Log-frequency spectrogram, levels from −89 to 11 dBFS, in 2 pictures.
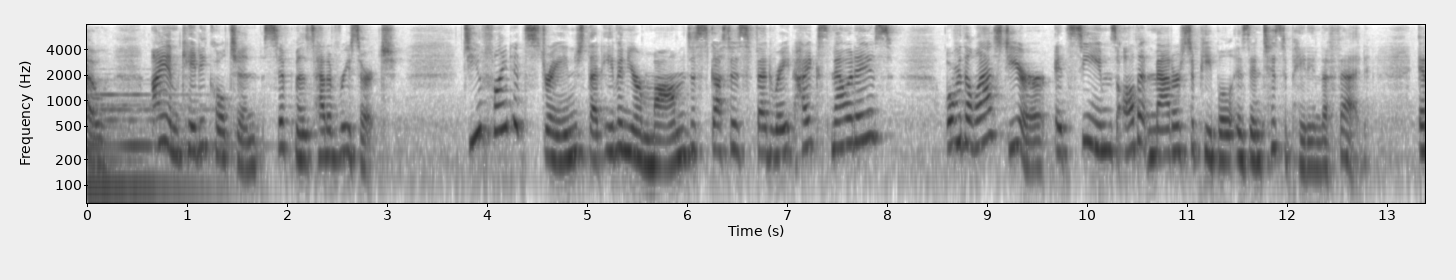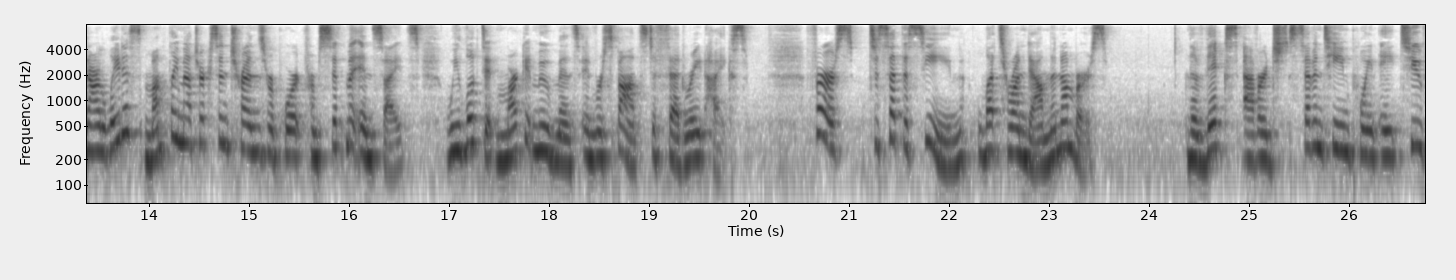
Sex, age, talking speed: female, 30-49, 165 wpm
